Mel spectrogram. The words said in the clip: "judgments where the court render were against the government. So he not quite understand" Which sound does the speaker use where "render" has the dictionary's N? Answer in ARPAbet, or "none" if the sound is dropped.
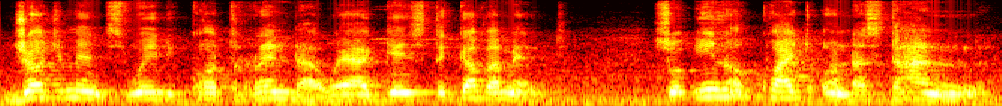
N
